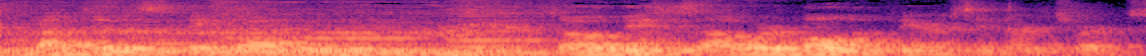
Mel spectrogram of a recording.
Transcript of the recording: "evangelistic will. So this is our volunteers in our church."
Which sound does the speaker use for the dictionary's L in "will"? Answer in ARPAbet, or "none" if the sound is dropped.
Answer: W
